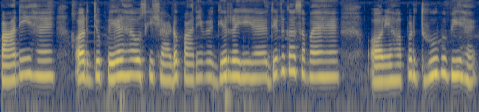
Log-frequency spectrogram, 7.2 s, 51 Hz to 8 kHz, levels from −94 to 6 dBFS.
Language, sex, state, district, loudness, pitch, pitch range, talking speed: Hindi, female, Delhi, New Delhi, -17 LUFS, 250 Hz, 235-265 Hz, 190 wpm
